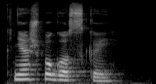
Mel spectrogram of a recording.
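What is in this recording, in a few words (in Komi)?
"княжпогостскӧй", Komi, female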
